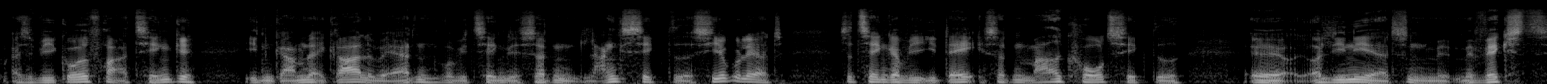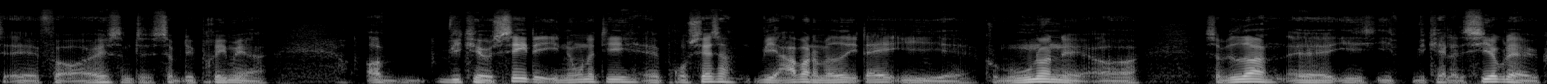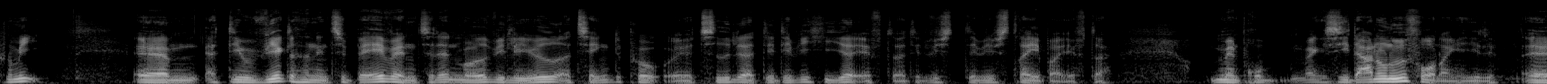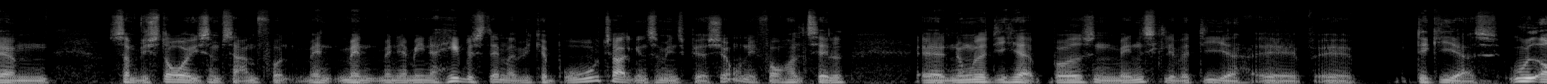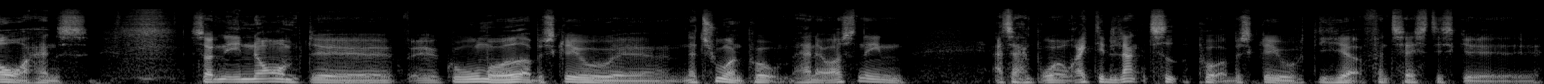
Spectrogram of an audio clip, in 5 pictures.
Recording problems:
wrong speed, natural pitch; too slow; 0.6 times normal speed

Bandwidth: 14 kHz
